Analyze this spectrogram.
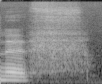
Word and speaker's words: meuf: Eh bien, meuf, c'est le verlan de femme. On inverse les sonorités. Meuf, femme, meuf, femme. Tu vois que femme commence par un F et meuf finit par un F.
